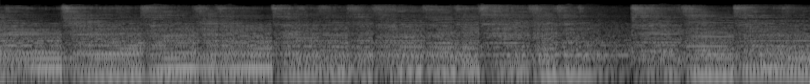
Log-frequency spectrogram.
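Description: Live band playing an instrumental intro, acoustic and electric guitars strummed in a steady rhythm, with a brief drop in level just after three seconds in.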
